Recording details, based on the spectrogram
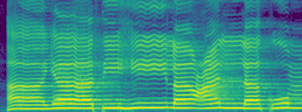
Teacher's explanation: Ayatihi la'allakum ada hukum idhar syafawi, sebab ada mim sukun yang menghadapi huruf selain mim dan ba, yaitu huruf ta. Maka mim sukun ini dibunyikan dengan idhar atau jelas, M tidak ditahan.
